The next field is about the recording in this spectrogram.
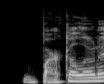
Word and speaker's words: Barcelona: Barcelona? Is that what you said? – Barcelona. – Barcelona, like with a lisp? – Yes, that's how they say it over there.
